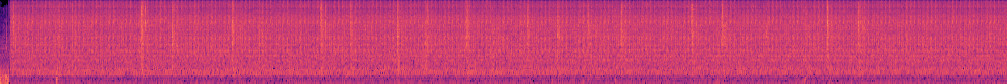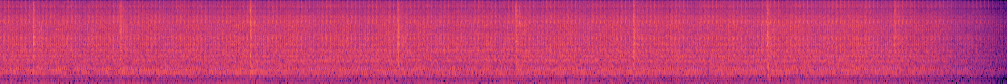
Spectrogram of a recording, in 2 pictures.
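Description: Old-film crackle effect: a steady hiss with a faint hum, broken by irregular light pops about once a second, fading out near the end.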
